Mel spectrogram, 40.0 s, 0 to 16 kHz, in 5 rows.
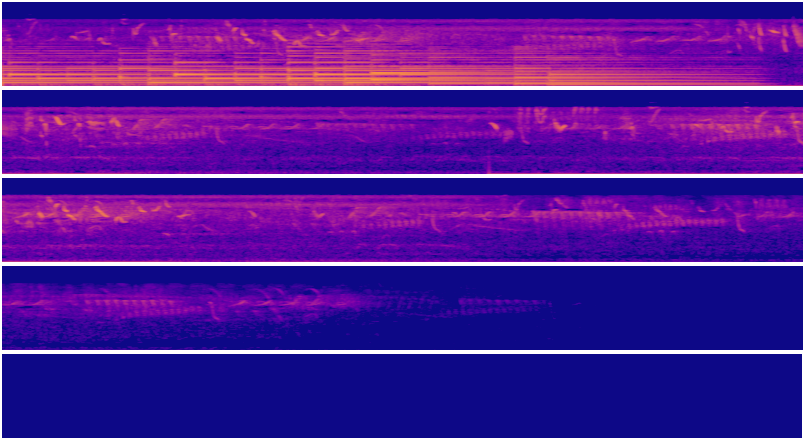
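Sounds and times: music chord: 0:00.0 - 0:07.0
birds chirping: 0:00.0 - 0:09.1.

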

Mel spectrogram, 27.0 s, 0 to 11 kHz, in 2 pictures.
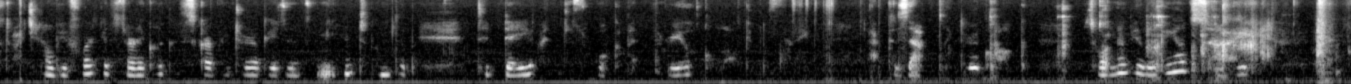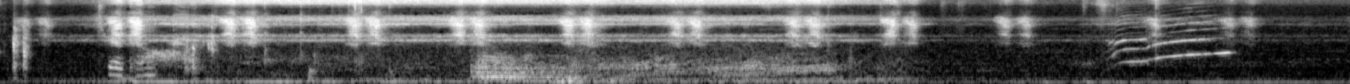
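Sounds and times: night insects chorus: 0:13.7 - 0:27.0
short rising whine-like call: 0:18.0 - 0:23.9.

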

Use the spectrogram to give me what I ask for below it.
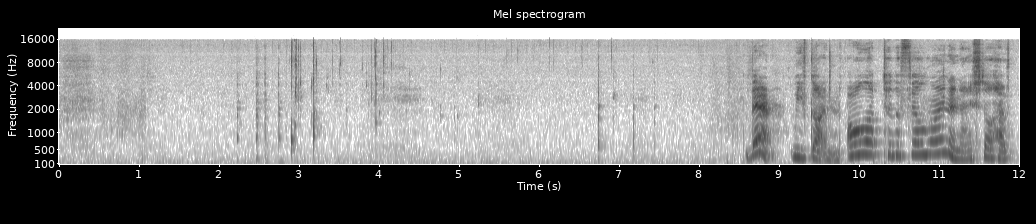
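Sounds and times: water trickling and dripping: 0:02.8 - 0:06.2.

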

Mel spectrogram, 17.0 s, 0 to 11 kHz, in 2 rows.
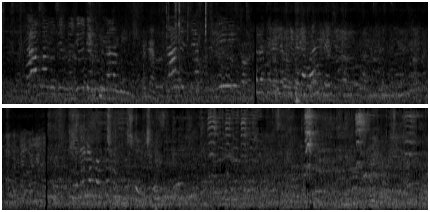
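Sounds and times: shoppers chattering: 0:00.0 - 0:17.0.

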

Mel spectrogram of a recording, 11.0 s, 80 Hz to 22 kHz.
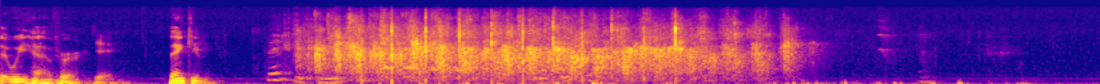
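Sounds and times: congregation applauding: 0:02.8 - 0:08.3.

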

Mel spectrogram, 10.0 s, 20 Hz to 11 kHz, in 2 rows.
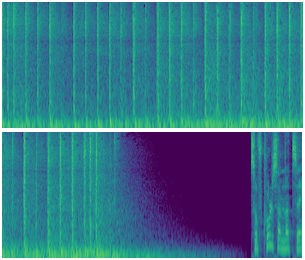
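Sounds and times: punchy percussion hits: 0:00.0 - 0:08.6.

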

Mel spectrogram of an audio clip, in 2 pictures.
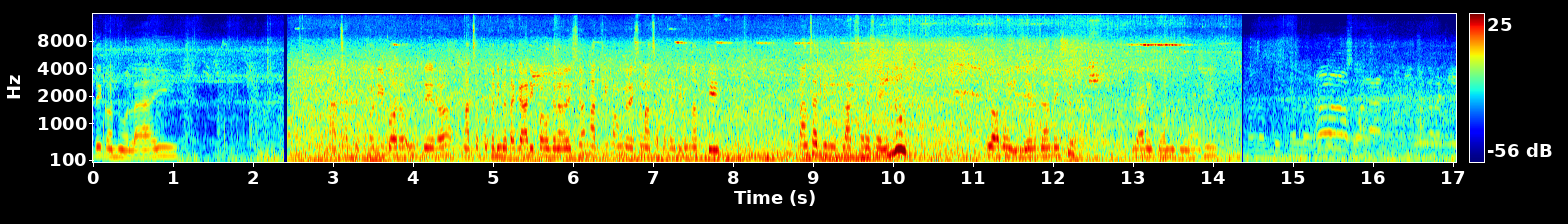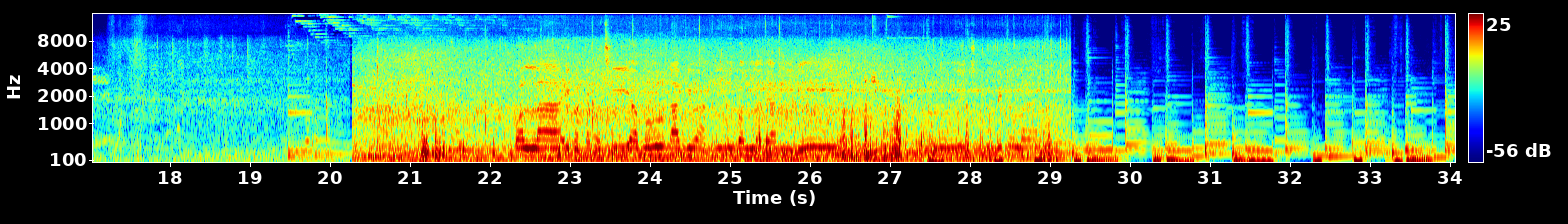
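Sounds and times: traffic engine hum: 0:00.8 - 0:29.4
voices: 0:02.8 - 0:29.3
woman talking: 0:02.9 - 0:07.9, 0:08.8 - 0:10.3, 0:11.2 - 0:12.4, 0:13.0 - 0:14.1, 0:21.3 - 0:26.6, 0:27.4 - 0:29.3.

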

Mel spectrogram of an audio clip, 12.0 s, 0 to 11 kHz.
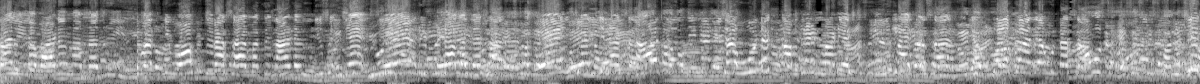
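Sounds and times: young women chattering: 0:00.0 - 0:12.0.

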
